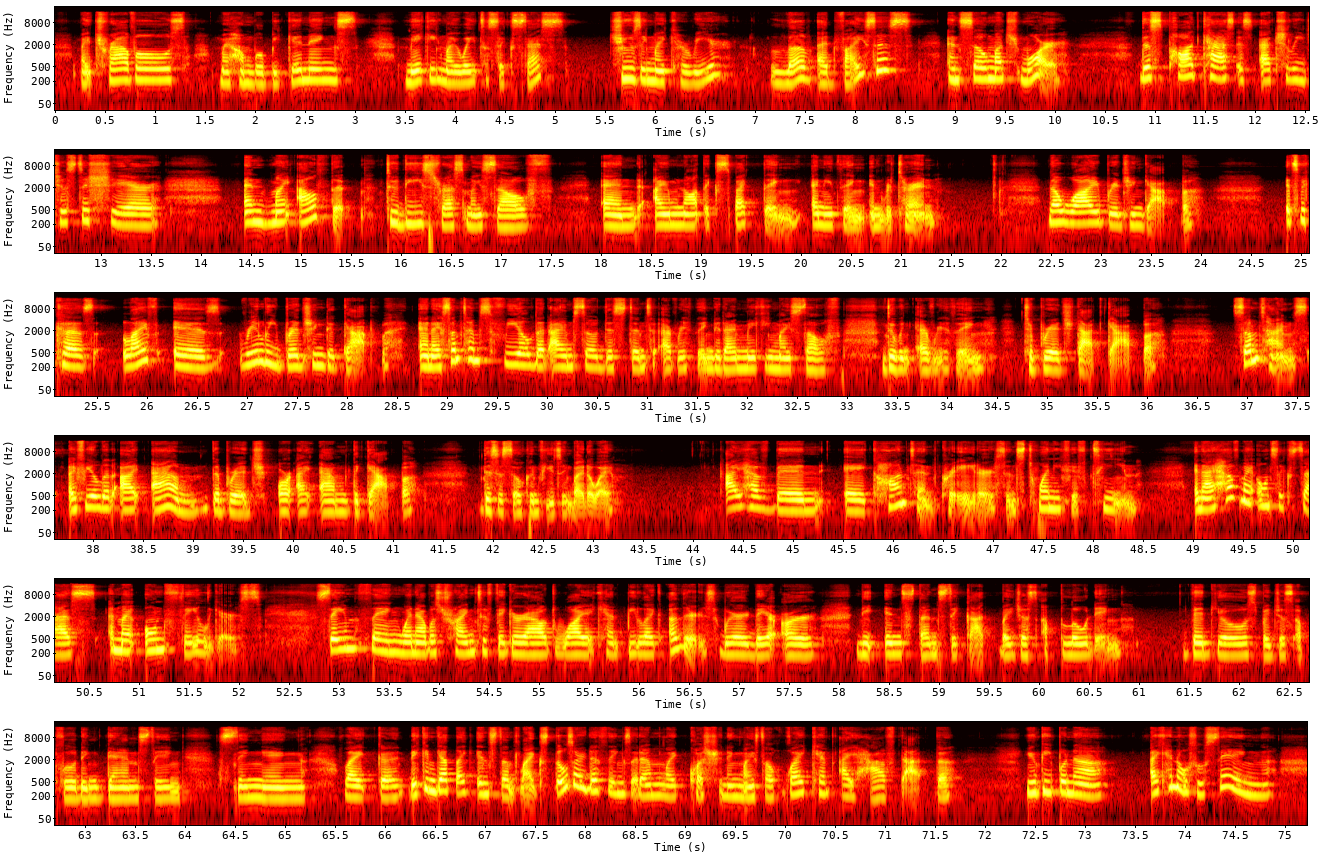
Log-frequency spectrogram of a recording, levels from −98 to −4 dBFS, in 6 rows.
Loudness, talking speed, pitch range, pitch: -23 LUFS, 135 wpm, 185-240 Hz, 205 Hz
